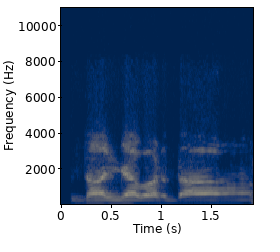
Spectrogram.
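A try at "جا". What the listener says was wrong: দাল না, এটা হলো জা, জা। জা আলিফ জাবার জা, জা আলিফ জাবার জা, ওটা রয়ের পরে যে জা, ওই জাটা।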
